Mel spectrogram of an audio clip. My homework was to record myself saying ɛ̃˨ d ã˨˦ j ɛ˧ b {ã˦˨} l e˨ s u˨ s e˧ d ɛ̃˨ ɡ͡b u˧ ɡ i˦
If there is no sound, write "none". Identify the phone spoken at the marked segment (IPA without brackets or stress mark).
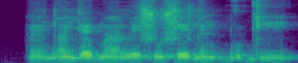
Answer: ã˨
